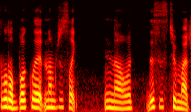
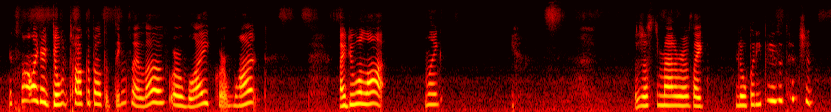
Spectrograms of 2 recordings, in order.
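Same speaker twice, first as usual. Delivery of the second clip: tearful, crying voice, higher; 6 semitones higher, 3 dB quieter than usual. Explaining frustration that nobody pays attention to gifts: crying while talking. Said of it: "I'm starting this episode with crying".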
